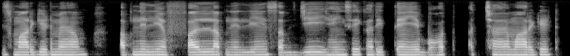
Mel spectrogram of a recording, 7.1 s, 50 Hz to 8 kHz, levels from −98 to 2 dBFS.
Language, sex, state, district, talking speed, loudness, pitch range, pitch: Hindi, male, Uttar Pradesh, Jyotiba Phule Nagar, 170 wpm, -19 LUFS, 130-140 Hz, 135 Hz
